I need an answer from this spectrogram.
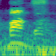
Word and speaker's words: Banff: Papunta kami ngayon ng Banff. Banff. Ang hirap yan eh. Bump ano pro bump. Paano i-pronounce? Bump na lang yung Filipino way.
